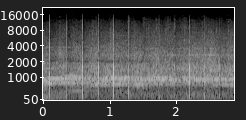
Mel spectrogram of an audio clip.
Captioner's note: claps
